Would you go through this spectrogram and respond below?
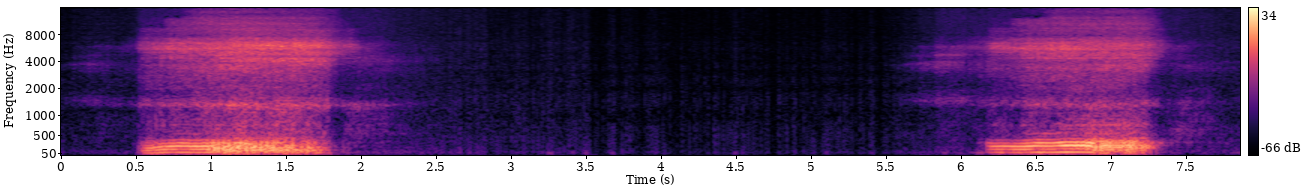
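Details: Heavy obstructed snoring: two loud, rattling snores on breathing in, separated by about four seconds of silence.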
